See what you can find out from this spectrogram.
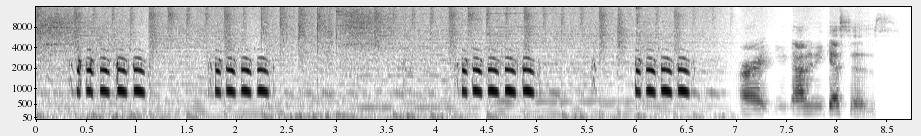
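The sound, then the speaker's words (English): A cricket's chirping, slowed down significantly: four bursts of rapid, warbling pulses, each a bit like a bird's trill, repeating steadily over a low rumbling background. A voice begins speaking at the end. “This is actually a cricket, but it has been slowed down significantly.”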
